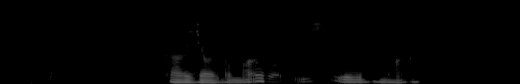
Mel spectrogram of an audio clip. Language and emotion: Russian, neutral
